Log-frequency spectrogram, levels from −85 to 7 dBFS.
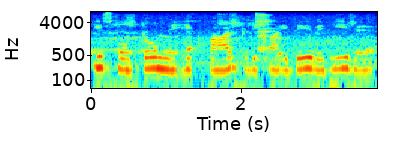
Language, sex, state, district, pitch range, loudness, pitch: Hindi, female, Uttar Pradesh, Lucknow, 195-215 Hz, -16 LUFS, 200 Hz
